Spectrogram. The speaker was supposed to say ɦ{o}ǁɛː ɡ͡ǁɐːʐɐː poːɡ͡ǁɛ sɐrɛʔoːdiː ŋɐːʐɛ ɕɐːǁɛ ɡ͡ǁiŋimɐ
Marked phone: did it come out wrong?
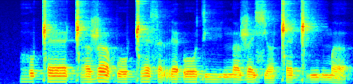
no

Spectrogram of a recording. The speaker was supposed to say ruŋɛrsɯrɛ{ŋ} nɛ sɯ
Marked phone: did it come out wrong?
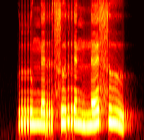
no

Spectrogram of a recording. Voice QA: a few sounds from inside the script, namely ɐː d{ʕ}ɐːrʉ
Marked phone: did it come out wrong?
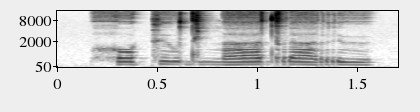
yes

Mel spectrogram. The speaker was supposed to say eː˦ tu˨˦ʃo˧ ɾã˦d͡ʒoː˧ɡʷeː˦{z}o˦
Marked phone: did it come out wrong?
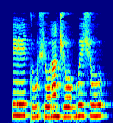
yes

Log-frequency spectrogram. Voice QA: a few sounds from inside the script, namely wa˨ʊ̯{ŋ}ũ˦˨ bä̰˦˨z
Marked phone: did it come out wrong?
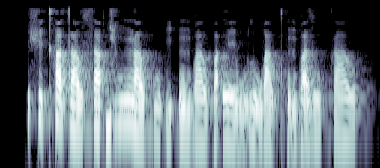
yes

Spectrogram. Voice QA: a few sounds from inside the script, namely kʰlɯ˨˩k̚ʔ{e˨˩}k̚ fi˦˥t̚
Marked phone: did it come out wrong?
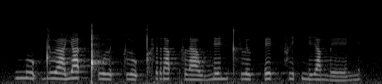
yes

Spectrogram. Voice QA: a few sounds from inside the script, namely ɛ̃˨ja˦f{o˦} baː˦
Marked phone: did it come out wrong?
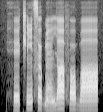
yes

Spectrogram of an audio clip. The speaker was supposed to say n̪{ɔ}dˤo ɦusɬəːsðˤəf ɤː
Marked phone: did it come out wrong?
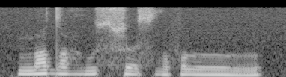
yes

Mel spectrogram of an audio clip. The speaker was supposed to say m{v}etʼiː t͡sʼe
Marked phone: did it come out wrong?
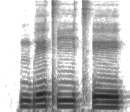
yes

